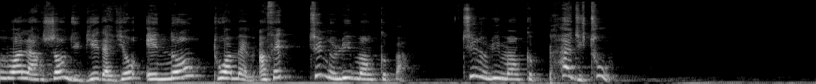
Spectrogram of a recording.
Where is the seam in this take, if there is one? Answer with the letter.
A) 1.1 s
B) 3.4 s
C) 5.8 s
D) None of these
D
